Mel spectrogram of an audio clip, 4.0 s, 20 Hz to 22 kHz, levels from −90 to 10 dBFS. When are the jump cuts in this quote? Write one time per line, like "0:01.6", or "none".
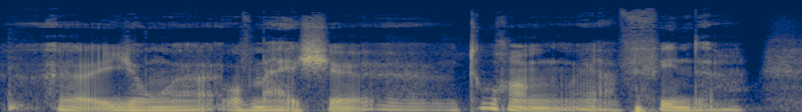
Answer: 0:01.1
